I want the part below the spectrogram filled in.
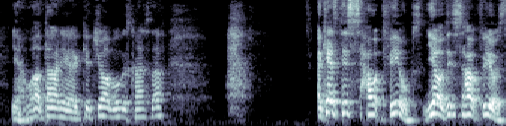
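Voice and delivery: tearful, crying, breaking down through the words. Recording a video diary about a brother's congratulations, breaking down in tears. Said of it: "I'm I'm breaking down in a video".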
